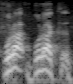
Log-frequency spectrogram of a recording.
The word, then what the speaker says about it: бурак: Бурак так произносят в Белоруссии, значит, а на Украине буряк мягко через «я».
